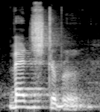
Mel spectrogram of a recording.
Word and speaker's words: vegetable: in between making it vegetable the spelling seems to suggest four syllables so many people add an i sound in between so you have to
